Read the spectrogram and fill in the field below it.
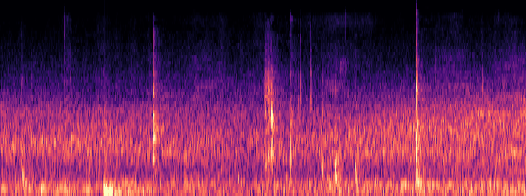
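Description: Metal parts click and tap.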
